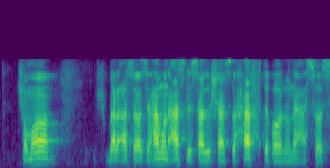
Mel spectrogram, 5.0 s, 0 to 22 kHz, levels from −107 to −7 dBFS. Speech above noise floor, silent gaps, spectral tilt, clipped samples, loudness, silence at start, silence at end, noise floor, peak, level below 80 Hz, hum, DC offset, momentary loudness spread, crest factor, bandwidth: 36 dB; none; -4 dB/octave; under 0.1%; -28 LUFS; 0.3 s; 0 s; -63 dBFS; -8 dBFS; -82 dBFS; none; under 0.1%; 10 LU; 22 dB; 5.2 kHz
